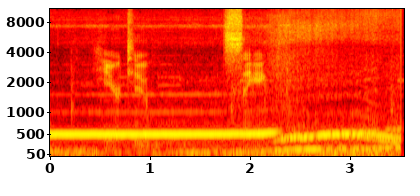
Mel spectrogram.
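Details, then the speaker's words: FPV quad without gyro low-pass filter and with relatively high PIDs: loud, pure tuning-fork tone near 500 Hz, bending with throttle through a turn, mid-throttle motor resonance; fixed with static notch centered 465 Hz, 445 Hz cutoff. "as i make that turn like that it's like a tuning fork it's kind of crazy"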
